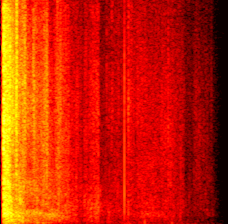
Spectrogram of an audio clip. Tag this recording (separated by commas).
Gunshot, Explosion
